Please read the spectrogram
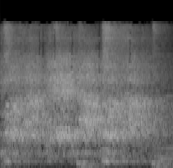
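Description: A massed choir of hundreds of children shouting together in one sustained yell, which fades near the end.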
